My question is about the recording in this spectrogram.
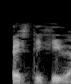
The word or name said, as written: pesticida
